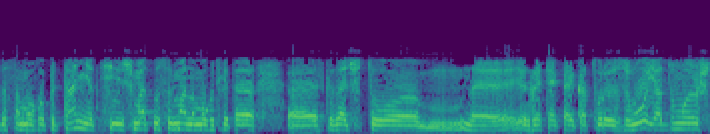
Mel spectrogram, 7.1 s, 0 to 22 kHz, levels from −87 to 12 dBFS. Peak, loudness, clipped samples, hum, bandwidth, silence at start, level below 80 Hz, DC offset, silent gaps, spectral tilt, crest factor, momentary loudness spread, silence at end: -6 dBFS; -17 LUFS; under 0.1%; none; 4.8 kHz; 0 s; -54 dBFS; under 0.1%; none; -3.5 dB/octave; 12 dB; 3 LU; 0 s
